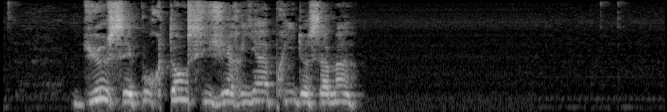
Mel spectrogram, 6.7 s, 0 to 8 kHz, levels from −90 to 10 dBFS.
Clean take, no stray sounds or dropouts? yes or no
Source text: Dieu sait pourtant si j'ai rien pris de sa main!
yes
